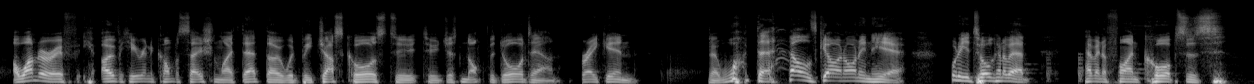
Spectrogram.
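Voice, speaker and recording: A man's voice sits at a medium pitch, moving at a moderate pace with lively intonation. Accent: Australian. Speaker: gaming streamer. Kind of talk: live gameplay commentary. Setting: at home. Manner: loud; casual.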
